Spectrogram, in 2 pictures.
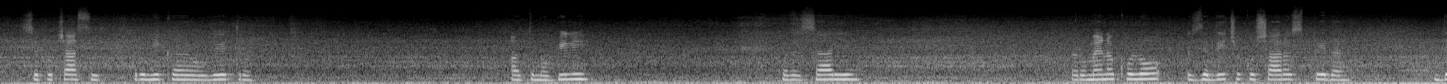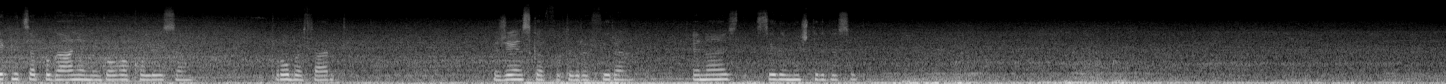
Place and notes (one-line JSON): {"title": "writing reading window, Karl Liebknecht Straße, Berlin, Germany - part 12", "date": "2013-05-26 09:36:00", "latitude": "52.52", "longitude": "13.41", "altitude": "47", "timezone": "Europe/Berlin"}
